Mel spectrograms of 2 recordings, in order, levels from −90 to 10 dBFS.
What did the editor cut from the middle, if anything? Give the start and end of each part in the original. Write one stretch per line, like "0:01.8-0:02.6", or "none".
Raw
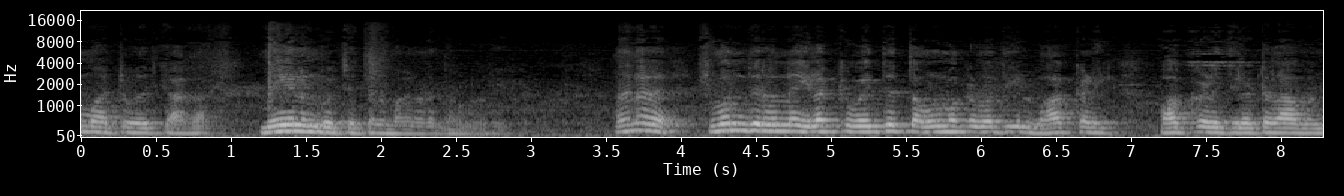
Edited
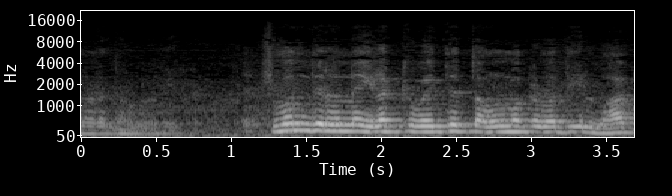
0:03.3-0:04.1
